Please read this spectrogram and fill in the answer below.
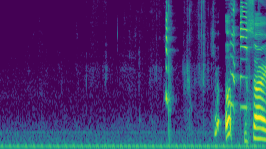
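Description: Rubber dog toy ball squeaking in a few short bursts, with clicks, during the last second and a half after a quiet start.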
